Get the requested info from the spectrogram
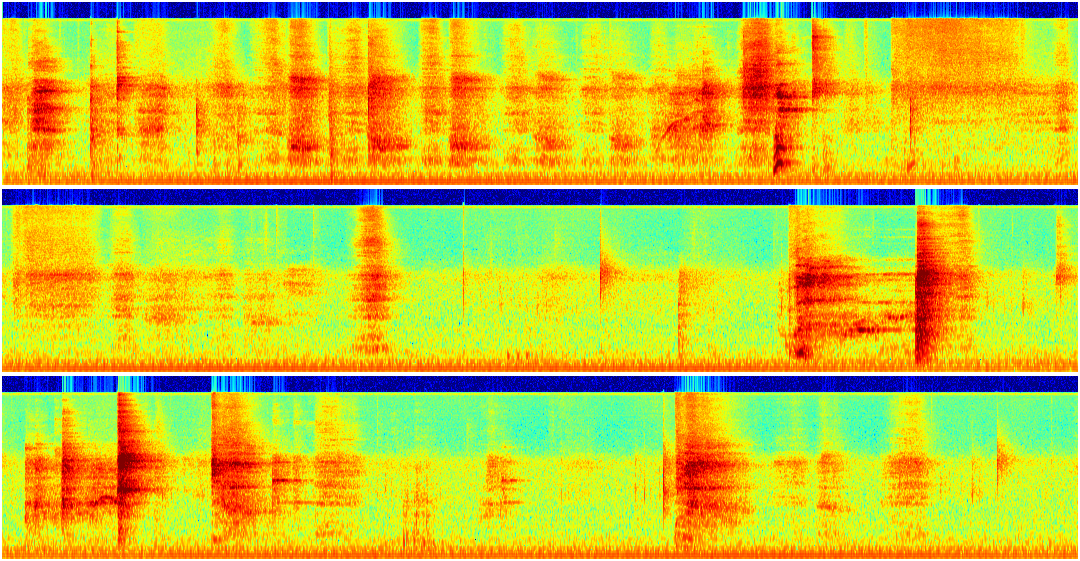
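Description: A man's sharp, loud breaths and exhales during a set of heavy barbell squats, coming several times, the loudest about a third of the way in and in the second half. A steady low hum runs underneath.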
